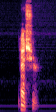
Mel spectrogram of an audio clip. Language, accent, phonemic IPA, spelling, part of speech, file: English, US, /ˈpɛʃ.ɚ/, pesher, noun, En-us-pesher.ogg
- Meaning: An interpretive commentary on scripture, especially one in Hebrew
